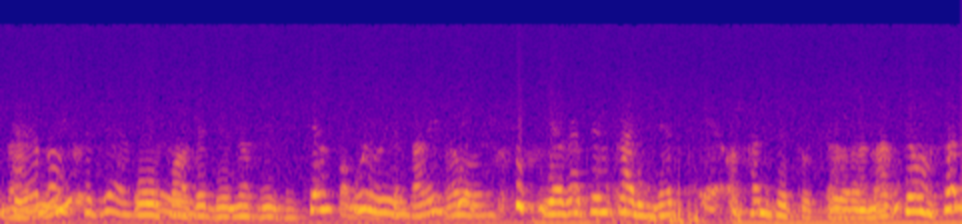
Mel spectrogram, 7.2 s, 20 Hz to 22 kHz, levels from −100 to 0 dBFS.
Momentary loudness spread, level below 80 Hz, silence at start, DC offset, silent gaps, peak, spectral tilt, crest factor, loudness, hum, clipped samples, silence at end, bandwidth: 6 LU; -36 dBFS; 0 s; under 0.1%; none; -6 dBFS; -11 dB/octave; 14 dB; -22 LUFS; none; under 0.1%; 0 s; 4.4 kHz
